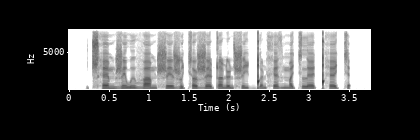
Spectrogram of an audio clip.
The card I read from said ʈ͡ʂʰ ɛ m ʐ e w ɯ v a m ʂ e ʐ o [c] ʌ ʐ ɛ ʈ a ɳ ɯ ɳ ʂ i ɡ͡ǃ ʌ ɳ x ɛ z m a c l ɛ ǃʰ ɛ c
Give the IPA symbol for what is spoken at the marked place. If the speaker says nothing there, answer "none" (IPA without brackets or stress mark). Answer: c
